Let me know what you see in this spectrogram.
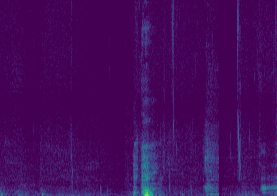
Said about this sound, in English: Let me get a sip after that.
